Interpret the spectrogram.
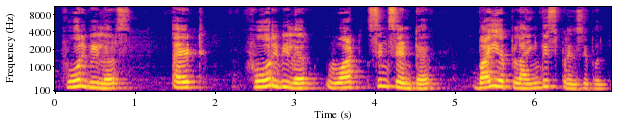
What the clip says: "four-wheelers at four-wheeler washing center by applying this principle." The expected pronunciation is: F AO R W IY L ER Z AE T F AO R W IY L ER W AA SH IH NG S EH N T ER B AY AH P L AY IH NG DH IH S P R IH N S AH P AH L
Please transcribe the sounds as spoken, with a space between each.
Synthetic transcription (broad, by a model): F AO R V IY L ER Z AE T F AO R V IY L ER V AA S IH NG S EH N T ER B AY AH P L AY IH NG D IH S P R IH N S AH P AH L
